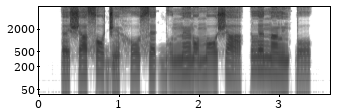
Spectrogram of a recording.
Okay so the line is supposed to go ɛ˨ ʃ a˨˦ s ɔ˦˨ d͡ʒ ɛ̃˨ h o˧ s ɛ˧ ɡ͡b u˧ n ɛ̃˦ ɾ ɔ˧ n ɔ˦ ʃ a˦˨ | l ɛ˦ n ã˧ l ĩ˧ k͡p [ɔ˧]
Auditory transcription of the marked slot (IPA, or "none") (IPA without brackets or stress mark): o˧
